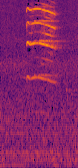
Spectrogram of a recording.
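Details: A single long-eared owl chick at night gives one shrill, high-pitched, slightly hoarse squeak about half a second long, likened to a kitten's meow; the background is otherwise quiet.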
